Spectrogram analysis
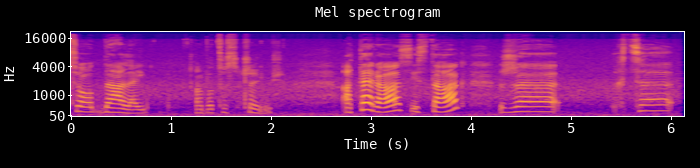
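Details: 41-year-old woman with aphasia following a stroke in 2009; a real stroke survivor who calls herself an aphasian; aphasia after stroke.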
